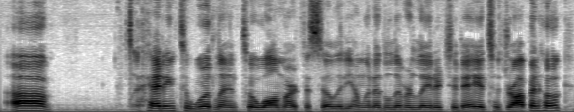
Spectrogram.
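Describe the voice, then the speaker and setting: A man with a hoarse, raspy, nearly lost voice, talking casually to viewers as a trucker vlogger. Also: medium pitch, a little fast, a little mellow. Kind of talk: casual vlog talk to viewers. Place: truck stop rest area, then inside truck cab.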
